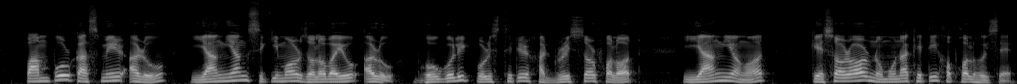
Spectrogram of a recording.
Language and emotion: Assamese, neutral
